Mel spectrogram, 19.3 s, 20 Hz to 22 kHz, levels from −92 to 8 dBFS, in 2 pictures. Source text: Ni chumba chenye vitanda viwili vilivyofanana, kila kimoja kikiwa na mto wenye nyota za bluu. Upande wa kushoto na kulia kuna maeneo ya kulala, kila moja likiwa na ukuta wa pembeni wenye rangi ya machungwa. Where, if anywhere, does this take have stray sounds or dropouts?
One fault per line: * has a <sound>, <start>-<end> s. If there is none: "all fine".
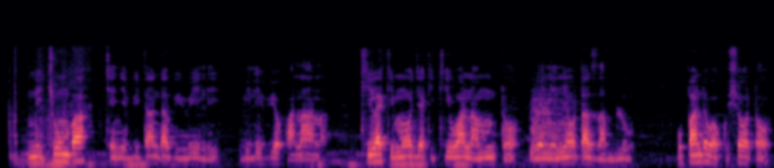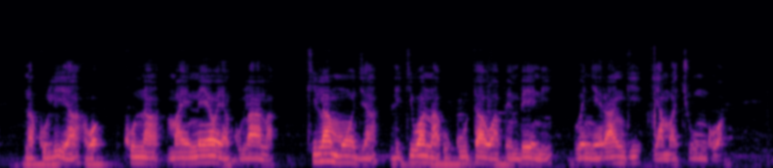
all fine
